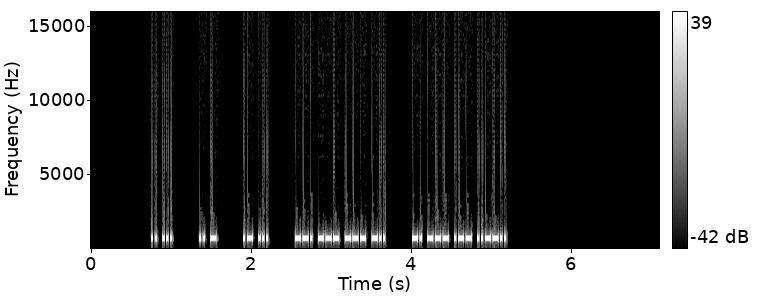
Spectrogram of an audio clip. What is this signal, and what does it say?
Morse code, heard as a keyed tone, about 50 wpm, 700 Hz. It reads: IS IT AS GOOD NOW?
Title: 2x Word-Spacing - Sentences from Top 200 Words - 50wpm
